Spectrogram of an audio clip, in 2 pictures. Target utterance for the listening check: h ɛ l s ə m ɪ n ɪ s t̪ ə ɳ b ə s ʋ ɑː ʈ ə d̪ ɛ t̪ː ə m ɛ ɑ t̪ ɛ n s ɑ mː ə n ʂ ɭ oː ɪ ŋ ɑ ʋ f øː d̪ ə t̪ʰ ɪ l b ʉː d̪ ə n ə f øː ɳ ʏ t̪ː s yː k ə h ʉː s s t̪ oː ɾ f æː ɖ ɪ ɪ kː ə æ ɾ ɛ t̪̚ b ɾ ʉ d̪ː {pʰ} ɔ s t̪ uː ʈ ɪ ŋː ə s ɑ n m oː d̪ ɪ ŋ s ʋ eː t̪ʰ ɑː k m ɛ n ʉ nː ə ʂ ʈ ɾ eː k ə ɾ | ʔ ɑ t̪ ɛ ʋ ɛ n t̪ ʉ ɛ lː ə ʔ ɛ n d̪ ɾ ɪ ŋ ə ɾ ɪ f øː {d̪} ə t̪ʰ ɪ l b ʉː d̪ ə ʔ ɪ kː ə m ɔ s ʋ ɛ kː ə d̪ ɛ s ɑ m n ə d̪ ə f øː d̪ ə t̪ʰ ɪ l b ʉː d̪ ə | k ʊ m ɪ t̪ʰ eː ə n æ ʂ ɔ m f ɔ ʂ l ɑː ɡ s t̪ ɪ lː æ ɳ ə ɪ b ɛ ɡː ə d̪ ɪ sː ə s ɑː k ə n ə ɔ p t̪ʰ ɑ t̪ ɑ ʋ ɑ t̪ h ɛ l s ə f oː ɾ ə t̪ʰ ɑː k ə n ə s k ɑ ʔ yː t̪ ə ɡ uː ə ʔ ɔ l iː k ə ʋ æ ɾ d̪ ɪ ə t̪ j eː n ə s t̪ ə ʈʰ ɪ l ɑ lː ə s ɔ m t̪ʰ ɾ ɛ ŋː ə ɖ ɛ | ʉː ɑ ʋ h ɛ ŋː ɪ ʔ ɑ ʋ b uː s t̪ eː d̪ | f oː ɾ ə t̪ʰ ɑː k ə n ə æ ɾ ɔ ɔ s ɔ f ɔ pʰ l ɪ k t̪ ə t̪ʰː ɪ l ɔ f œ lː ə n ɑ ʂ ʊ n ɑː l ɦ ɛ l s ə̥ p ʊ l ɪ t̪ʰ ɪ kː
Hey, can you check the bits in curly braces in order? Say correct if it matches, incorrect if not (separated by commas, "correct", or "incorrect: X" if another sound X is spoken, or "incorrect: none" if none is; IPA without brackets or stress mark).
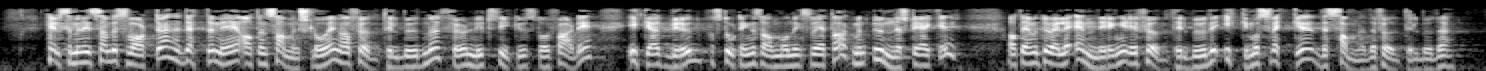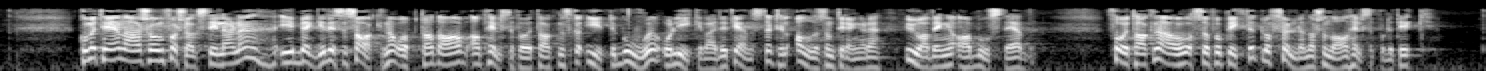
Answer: correct, correct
